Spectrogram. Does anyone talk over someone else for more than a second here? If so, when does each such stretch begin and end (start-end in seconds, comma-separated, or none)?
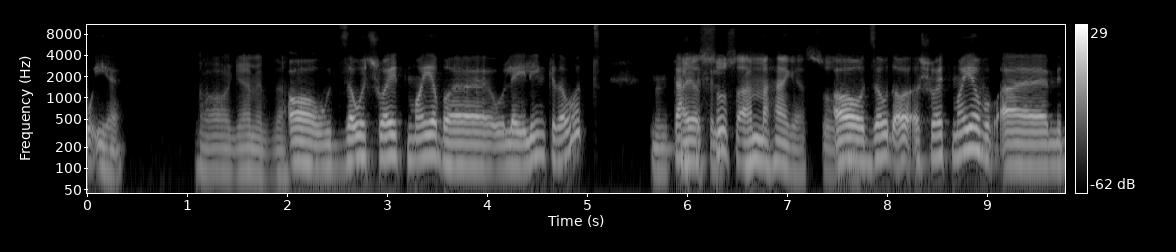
none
